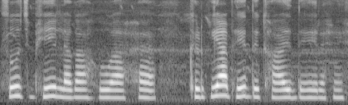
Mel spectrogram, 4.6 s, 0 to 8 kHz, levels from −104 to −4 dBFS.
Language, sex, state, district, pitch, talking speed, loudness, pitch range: Hindi, female, Jharkhand, Palamu, 225 Hz, 130 wpm, -18 LUFS, 220-245 Hz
